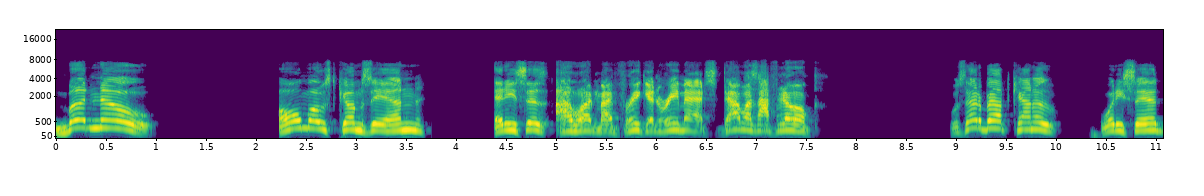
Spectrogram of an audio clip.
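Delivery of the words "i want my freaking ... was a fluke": odd, rough, creaky, raspy made-up wrestler voice. Retelling what a wrestler said after a match: imitating Almost's voice. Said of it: "I don't know what that voice was".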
